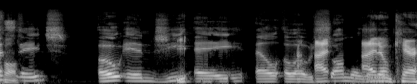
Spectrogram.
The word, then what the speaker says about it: Shongaloo: S-H-O-N-G-A-L-O-O. Shongaloo. I don't care how you pretended to spell it.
